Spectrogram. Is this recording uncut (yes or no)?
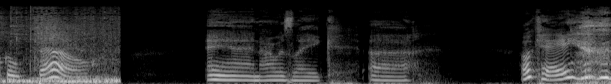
yes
